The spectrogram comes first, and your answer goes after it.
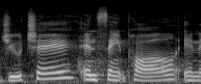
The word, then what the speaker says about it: Juche: But we recently went to, I think it's pronounced Juche in St.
